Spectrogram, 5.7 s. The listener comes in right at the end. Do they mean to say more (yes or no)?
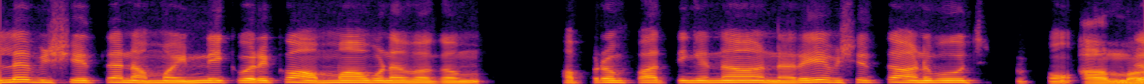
yes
